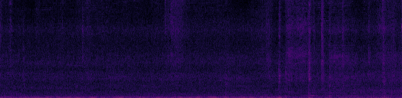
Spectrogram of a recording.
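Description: Steady low hum and rumble of a moving cable car gondola, heard from inside the cabin, with a few faint ticks in the second half.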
